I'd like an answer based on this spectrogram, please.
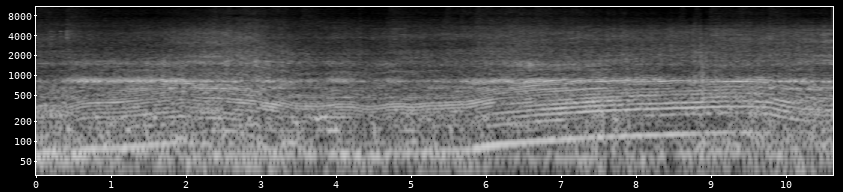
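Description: Small motorcycle engine running while riding, its pitch dipping about three seconds in, climbing again, holding, then falling near the end as the throttle is eased and opened.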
